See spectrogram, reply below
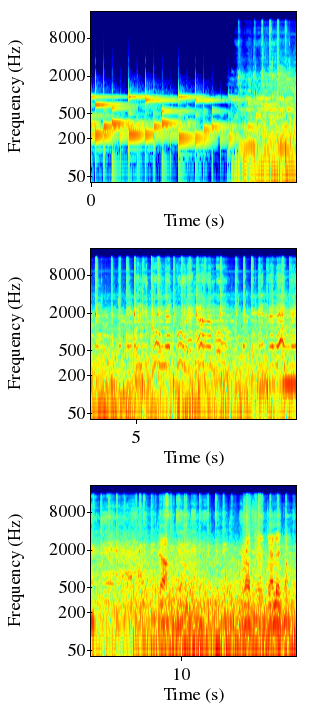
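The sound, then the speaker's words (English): A brief plucked melody gives way to the steady rumble of a car driving north out of Lilongwe, Malawi's capital, continuous, with indistinct voices and scattered clatter layered over the engine and tire noise. “I'm in a car driving north out of Malawi's capital city of Lilongwe.”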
